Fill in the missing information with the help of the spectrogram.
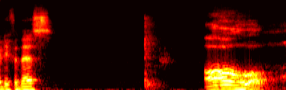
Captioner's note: egg popping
